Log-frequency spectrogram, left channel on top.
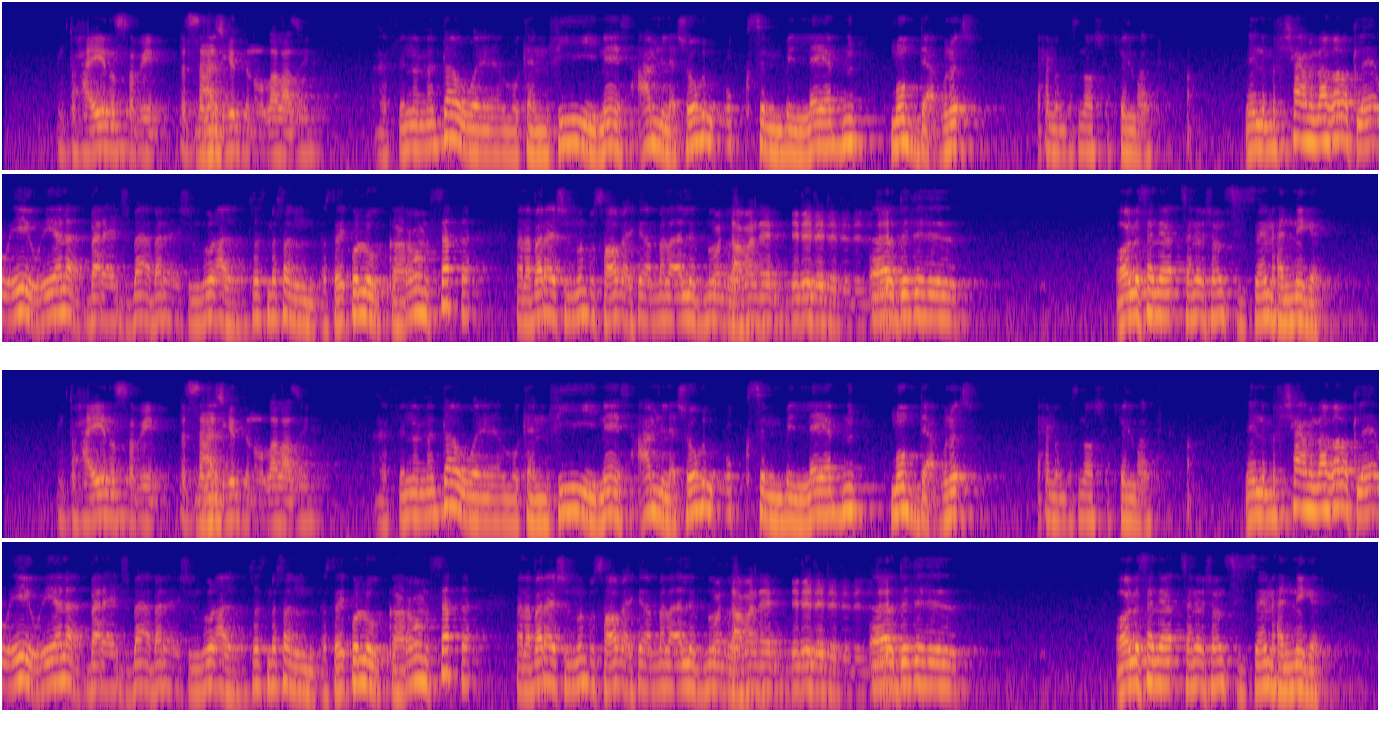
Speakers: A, on the right (about 70°); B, on the right (about 45°).
A: انتوا حقيقي نصابين بس
B: بجد
A: عاش جدا والله العظيم
B: قفلنا الماده و... وكان في ناس عامله شغل اقسم بالله يا ابني مبدع ونقصه احنا ما نقصناش قفلنا عادي. لان مفيش حاجه عملناها غلط لا وايه وايه يلا برعش بقى برعش النور على اساس مثلا اصل هي كله كهرباء مش ثابته فانا برعش النور بصوابعي كده عمال اقلب نور
A: هو انت
B: ب...
A: عمال ايه <laughs>
B: اه ده ده ده اقول له ثانيه ثانيه يا باشمهندس ثانيه مهنجه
